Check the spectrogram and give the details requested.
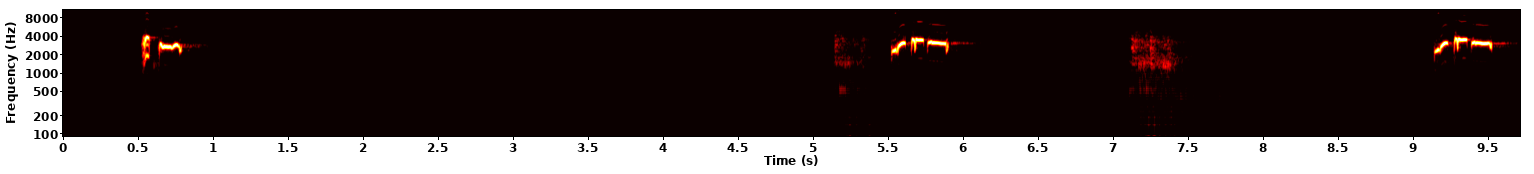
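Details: Sooty-headed bulbul, singing to push rival bulbuls into song, repeats a quick three-note whistled phrase about every four seconds, with two soft rustling, scraping noises in between.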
